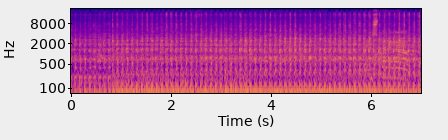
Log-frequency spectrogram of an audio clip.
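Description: A John Deere A tractor labors at a tractor pull, its engine pounding out a steady, rapid, loud chug that holds without a break from start to finish.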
